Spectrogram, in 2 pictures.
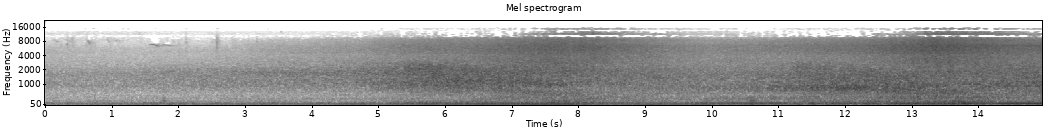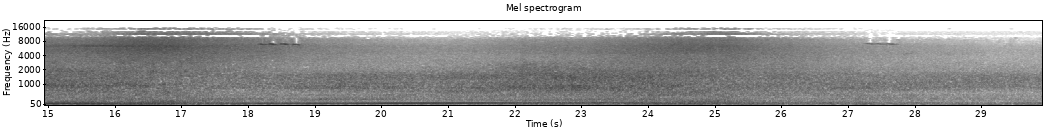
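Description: Road traffic passing: a steady low rumble under a hiss, swelling and fading as several vehicles go by.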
